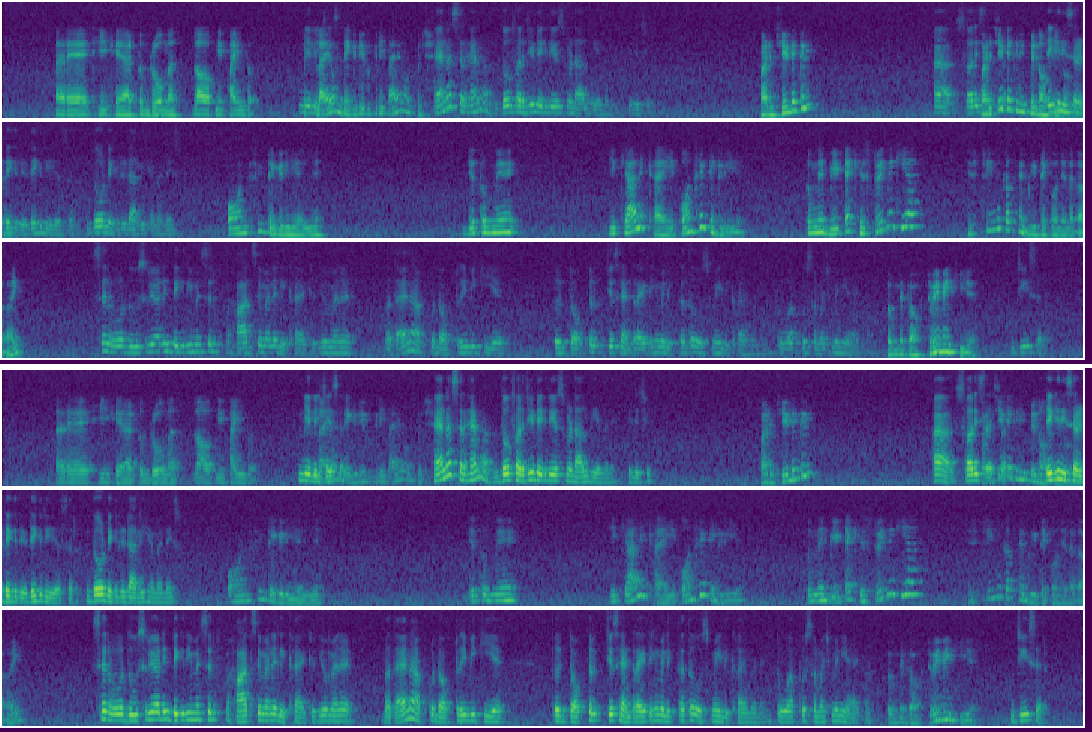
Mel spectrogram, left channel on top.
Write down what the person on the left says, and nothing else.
अरे ठीक है यार तुम रो मत लाओ अपनी फाइल दो कुछ
लाए हो
डिग्री उग्री लाए हो कुछ
फर्जी डिग्री
फर्जी
डिग्री पे नौकरी
लोगे
तुम
कौन सी डिग्री है ये ये तुमने ये क्या लिखा है ये कौन सी डिग्री है तुमने बीटेक हिस्ट्री में किया है हिस्ट्री में कब से बीटेक होने लगा भाई
तुमने डॉक्टरी भी की है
